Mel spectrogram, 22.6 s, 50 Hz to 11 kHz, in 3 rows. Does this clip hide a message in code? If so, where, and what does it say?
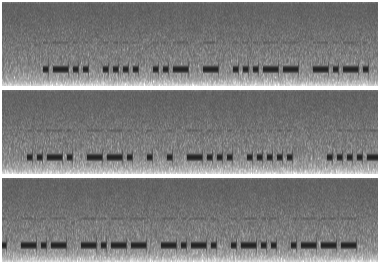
Yes: Morse code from 0.8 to 22.2 s, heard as a keyed tone, machine-sent, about 12 wpm, 720 Hz. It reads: LHUT3C FGEEB5 4KYCLJ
